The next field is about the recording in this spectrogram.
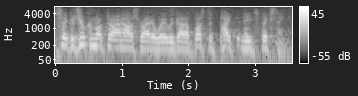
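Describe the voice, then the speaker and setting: A man plays a mild, easily flustered husband from vintage radio comedy. His voice sits high and his delivery is hesitant, on a dull, noisy old recording. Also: fast, natural voice. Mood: pressing, anxious. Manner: hesitant, stammering. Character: flustered, mild suburban husband in trouble at home. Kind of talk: 1940s radio comedy acting.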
